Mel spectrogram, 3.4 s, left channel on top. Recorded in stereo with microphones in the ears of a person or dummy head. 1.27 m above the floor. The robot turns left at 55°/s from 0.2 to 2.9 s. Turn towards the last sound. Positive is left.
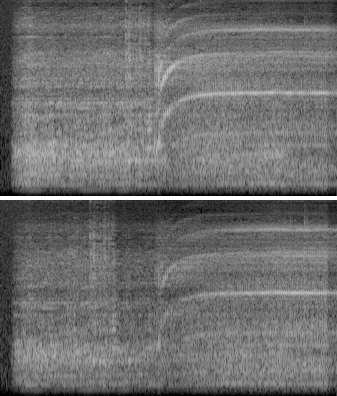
turn(degrees=-5)  # may be behind; listen again after turning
